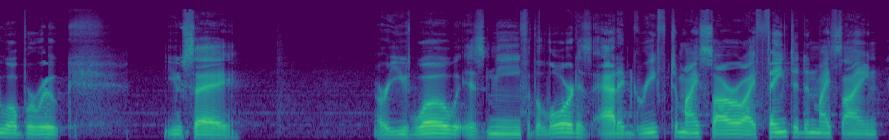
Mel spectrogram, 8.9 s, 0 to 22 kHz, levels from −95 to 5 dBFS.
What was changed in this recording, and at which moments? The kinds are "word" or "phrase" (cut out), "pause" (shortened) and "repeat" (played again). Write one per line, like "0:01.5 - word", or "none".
0:04.1 - word
0:05.2 - word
